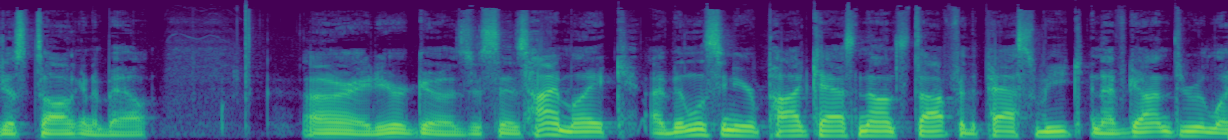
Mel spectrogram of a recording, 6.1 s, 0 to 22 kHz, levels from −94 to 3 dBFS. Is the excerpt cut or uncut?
uncut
